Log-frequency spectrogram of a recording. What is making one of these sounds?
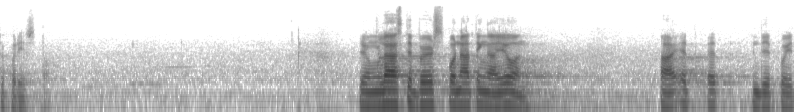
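A man speaks calmly into a microphone, heard through a loudspeaker with pauses.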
